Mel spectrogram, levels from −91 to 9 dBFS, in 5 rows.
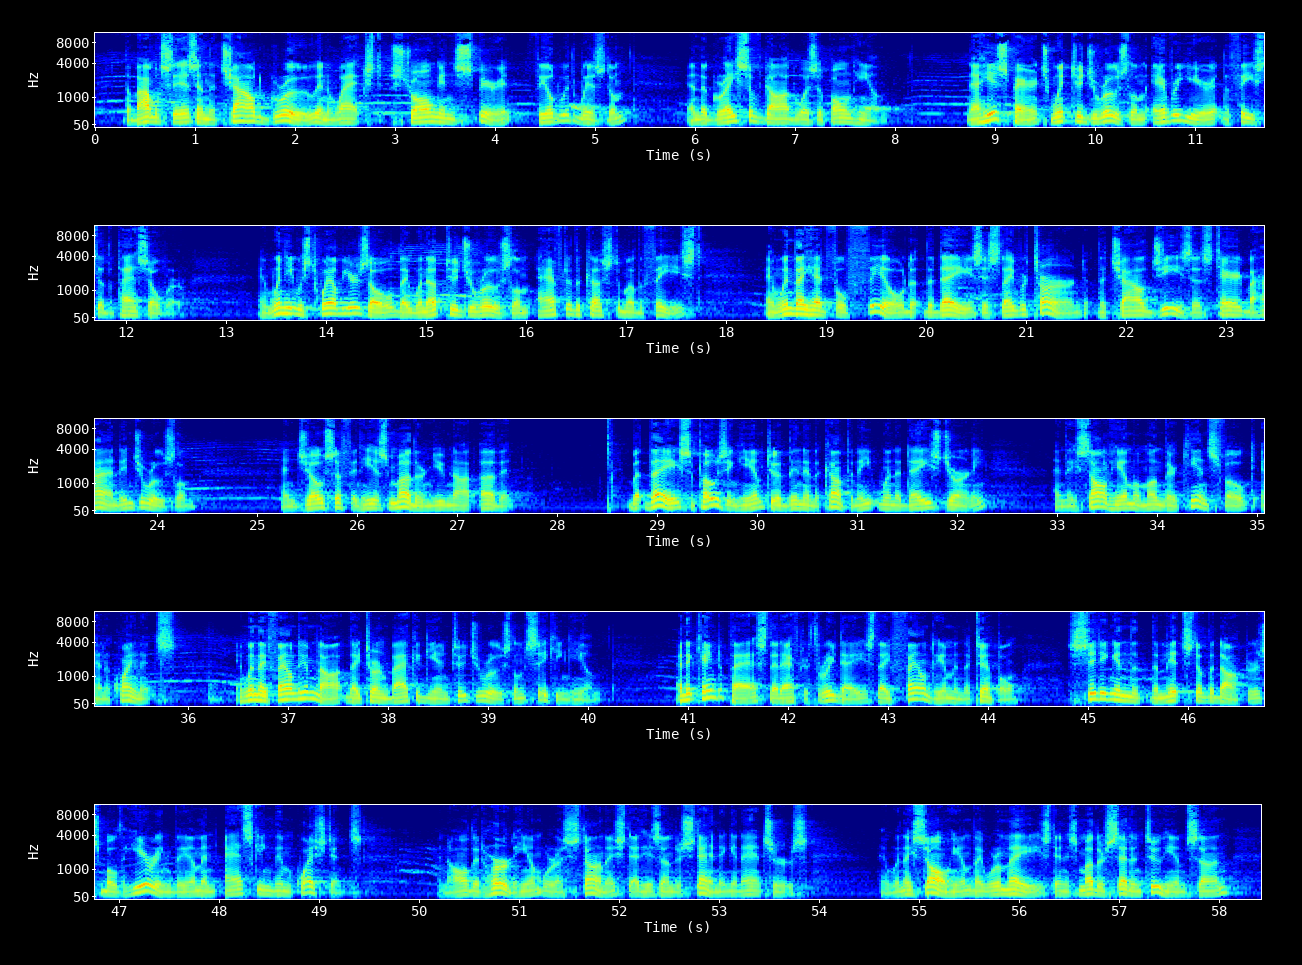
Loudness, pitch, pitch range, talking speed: -29 LUFS, 105 Hz, 95-130 Hz, 180 wpm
